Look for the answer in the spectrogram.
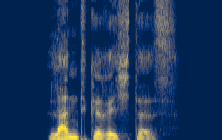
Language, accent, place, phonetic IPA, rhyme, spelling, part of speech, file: German, Germany, Berlin, [ˈlantɡəˌʁɪçtəs], -antɡəʁɪçtəs, Landgerichtes, noun, De-Landgerichtes.ogg
- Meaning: genitive singular of Landgericht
